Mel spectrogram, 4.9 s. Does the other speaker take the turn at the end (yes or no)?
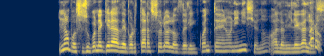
yes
